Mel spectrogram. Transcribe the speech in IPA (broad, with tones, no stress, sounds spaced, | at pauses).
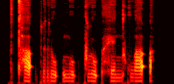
tʰ a˨˩ ʔ p r u˨˩ ʔ ŋ u˨˩ ʔ k l u˦˥ ʔ h e˦˥ n k w a˥˩ ʔ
